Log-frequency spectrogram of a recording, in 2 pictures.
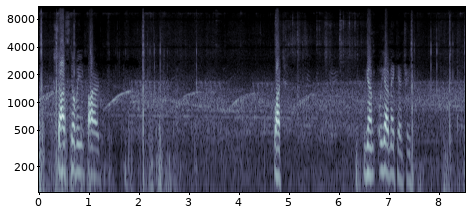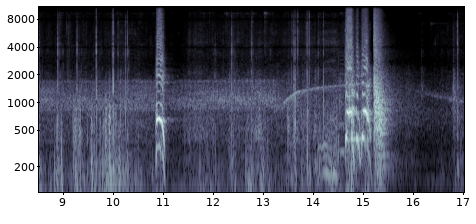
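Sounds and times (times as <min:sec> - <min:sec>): footsteps clicking and clattering: 0:00.0 - 0:10.8, 0:11.4 - 0:14.4
police siren wailing: 0:00.0 - 0:17.0
loud shouts: 0:14.5 - 0:15.4
sharp bangs: 0:14.8 - 0:16.0.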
